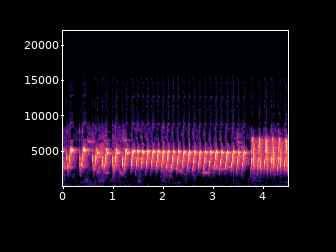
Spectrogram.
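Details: Canary song meant to train other songbirds. A long rapid series of sharp rising-falling notes, about three per second, ends in a denser buzzy burst.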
